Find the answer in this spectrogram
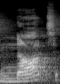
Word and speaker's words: naught: x equals x with a subscript zero we pronounce this x naught n a u g h t it's another way of saying zero so x equals x naught plus v with a subscript that's pronounced v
